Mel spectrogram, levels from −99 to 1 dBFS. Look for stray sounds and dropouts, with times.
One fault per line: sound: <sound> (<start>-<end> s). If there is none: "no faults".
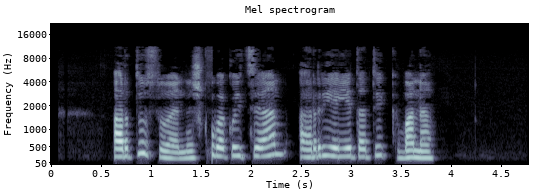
sound: dropout (1.6-1.6 s)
